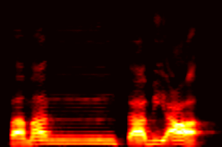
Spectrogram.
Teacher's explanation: نون ساکن کے بعد حروف اخفا میں سے تا آ رہی ہے، تو لہٰذا ہم یہاں غنہ کریں گے، یعنی کہ اخفا کر کے پڑھیں گے۔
